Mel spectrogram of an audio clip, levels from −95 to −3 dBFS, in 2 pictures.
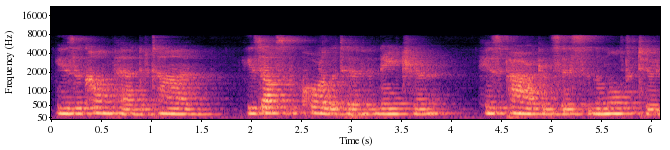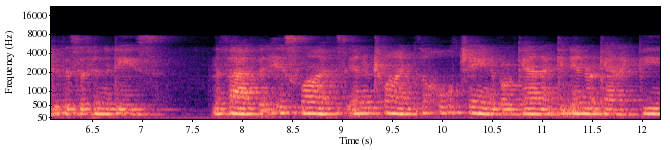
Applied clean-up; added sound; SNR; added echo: none; none; none; reverberation time 0.9 s.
